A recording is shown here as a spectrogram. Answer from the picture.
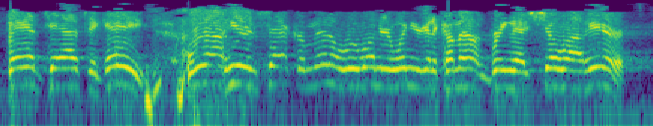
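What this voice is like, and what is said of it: Midwestern American accent. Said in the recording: “it sounds like you might have a Midwest accent”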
